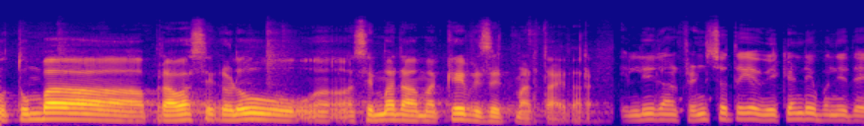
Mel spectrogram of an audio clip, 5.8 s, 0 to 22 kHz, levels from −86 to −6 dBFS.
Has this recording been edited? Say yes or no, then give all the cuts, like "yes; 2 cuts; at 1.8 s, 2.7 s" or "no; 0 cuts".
yes; 1 cut; at 3.9 s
